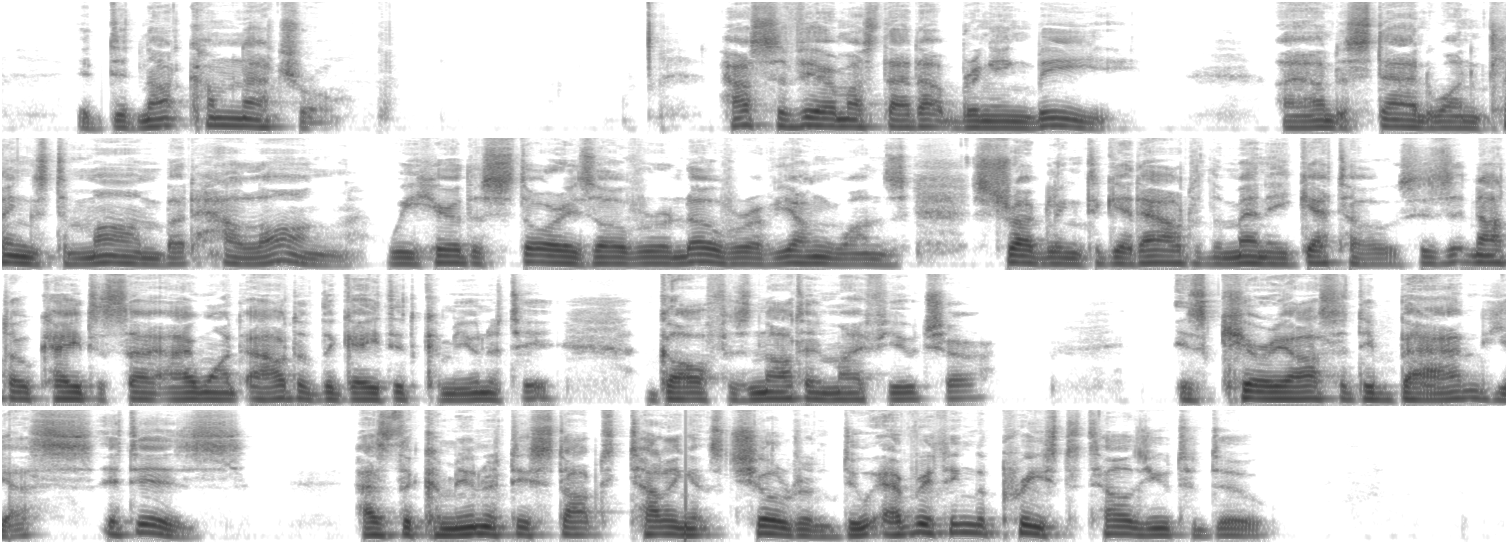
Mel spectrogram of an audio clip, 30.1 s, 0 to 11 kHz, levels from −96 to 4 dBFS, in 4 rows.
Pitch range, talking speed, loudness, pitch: 110-130 Hz, 155 wpm, -29 LUFS, 120 Hz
